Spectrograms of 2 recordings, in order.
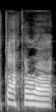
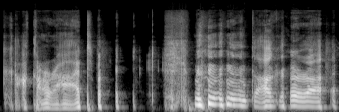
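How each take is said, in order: First: Said in the usual way. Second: Eerie low whisper; hushed anime whisper. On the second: Pretend. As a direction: breathe the name out slowly.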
